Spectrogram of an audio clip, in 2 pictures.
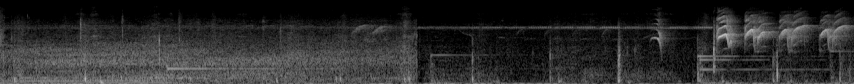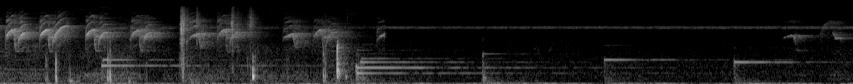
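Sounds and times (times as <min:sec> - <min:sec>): footsteps on stone path: 0:00.0 - 0:12.4
small bird chirping: 0:02.7 - 0:17.0.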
